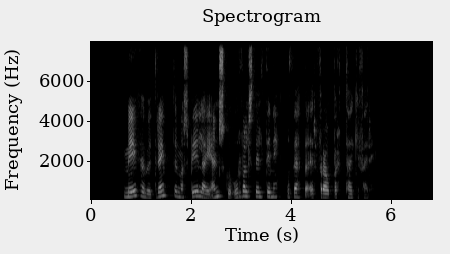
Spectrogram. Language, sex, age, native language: Icelandic, female, 50-59, Icelandic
